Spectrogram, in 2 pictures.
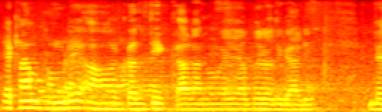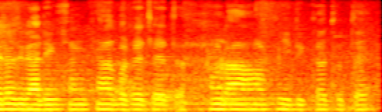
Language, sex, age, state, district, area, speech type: Maithili, male, 60+, Bihar, Purnia, urban, spontaneous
